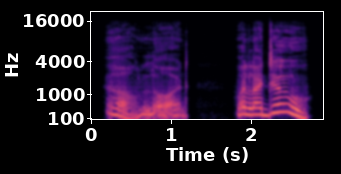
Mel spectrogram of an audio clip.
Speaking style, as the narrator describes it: groaned the old man

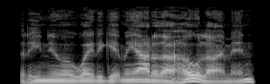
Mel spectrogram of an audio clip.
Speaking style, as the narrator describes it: said Bicky gloomily

